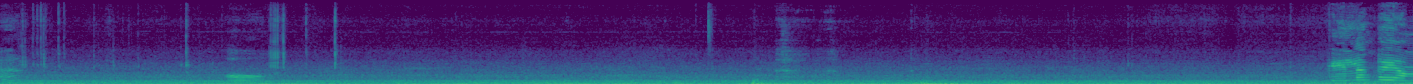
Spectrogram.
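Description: Road noise inside a moving car: a steady low rumble of engine and tyres while driving along a highway, with a brief faint voice about two seconds in.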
